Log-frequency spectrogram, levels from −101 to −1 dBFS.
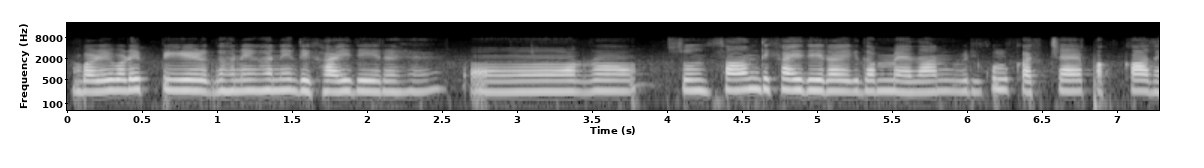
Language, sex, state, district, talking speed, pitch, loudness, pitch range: Hindi, female, Bihar, Sitamarhi, 180 wpm, 235 Hz, -23 LUFS, 230-250 Hz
